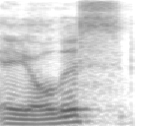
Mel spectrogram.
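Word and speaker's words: Aeolus: song from the wind god um eolis and I think the more popular pronunciation nowadays is aolis uh so that character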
